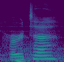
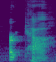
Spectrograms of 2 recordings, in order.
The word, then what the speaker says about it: Herta: Hera. Herta. Yeah. You have to put a very big pronunciation on the T.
